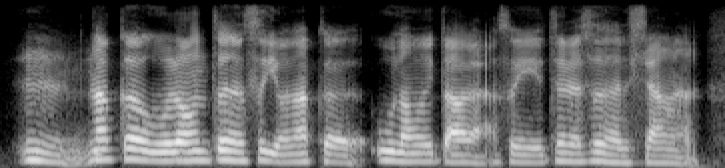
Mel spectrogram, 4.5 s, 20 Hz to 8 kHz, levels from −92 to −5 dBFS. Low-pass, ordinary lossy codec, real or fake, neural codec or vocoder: 7.2 kHz; none; fake; codec, 44.1 kHz, 2.6 kbps, SNAC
